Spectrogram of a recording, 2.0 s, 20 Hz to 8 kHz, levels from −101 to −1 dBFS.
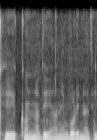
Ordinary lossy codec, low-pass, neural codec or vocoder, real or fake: none; 7.2 kHz; vocoder, 44.1 kHz, 128 mel bands every 512 samples, BigVGAN v2; fake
